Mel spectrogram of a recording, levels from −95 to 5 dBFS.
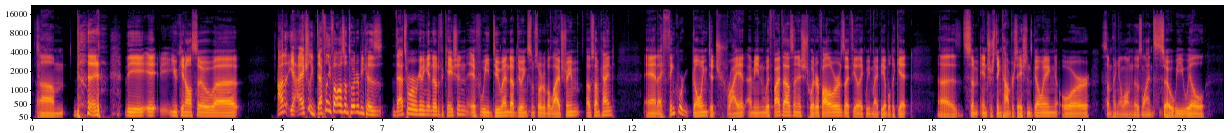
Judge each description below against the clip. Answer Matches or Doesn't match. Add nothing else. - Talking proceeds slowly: Doesn't match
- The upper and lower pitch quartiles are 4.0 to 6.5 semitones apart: Matches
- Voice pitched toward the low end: Matches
